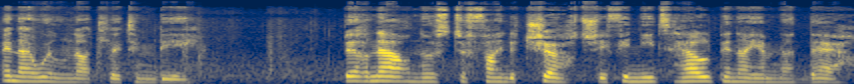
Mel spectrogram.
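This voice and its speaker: A woman playing a dignified, guarded and pious medieval Frankish queen in measured, formal video game dialogue. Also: on the low side, a little hiss or hum, lightly acted. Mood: earnest, resolute. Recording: music behind the voice.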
